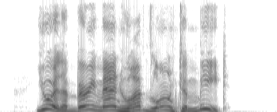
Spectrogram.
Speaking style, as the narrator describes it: cried the little fellow

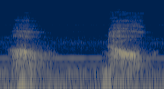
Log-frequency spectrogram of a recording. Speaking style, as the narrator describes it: Simon whispers

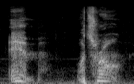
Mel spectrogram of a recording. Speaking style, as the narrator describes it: I asked quietly

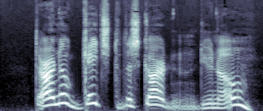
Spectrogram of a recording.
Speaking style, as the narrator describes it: he said meekly

